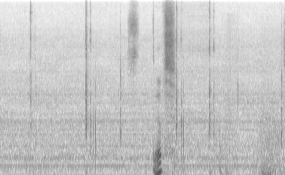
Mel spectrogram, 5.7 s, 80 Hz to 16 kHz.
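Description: PC keyboard keys are pressed during a Fallout 4 game session, giving a few faint, scattered clicks against quiet background hiss, with a brief spoken word.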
